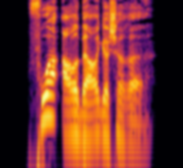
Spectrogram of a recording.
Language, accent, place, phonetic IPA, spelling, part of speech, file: German, Germany, Berlin, [ˈfoːɐ̯ʔaʁlˌbɛʁɡɪʃəʁə], vorarlbergischere, adjective, De-vorarlbergischere.ogg
- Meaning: inflection of vorarlbergisch: 1. strong/mixed nominative/accusative feminine singular comparative degree 2. strong nominative/accusative plural comparative degree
